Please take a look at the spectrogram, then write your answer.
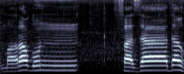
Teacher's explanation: [संगीत] यहां पे इफा होगा मरगुन क्योंकि तनवीन आ गया ना तनवीन जब आ जाए तो फिर भी इफा होगा यानी कि नाक में आवाज को लेके जाएंगे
